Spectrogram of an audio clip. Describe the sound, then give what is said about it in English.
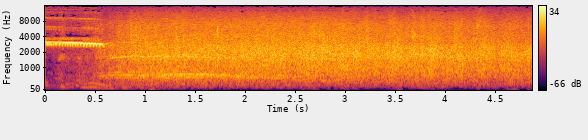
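A single short, shrill whistle blast sounds to end a round of a game show, then cuts off as steady applause from an audience swells and carries on to the end. “Right, so Tony Hawks brought their show to a close and got a point for speaking as a whistle went.”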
